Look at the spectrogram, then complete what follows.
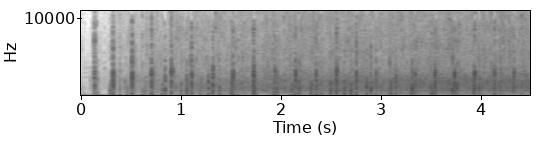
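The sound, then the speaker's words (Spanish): Audience applause for the Playa de las Catedrales in Galicia, Spain: many hands clapping at once, starting with a few distinct sharp claps that quickly thicken into a steady, dense patter of crowd clapping that holds at an even, fairly loud level. “Le damos el aplauso del día.”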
